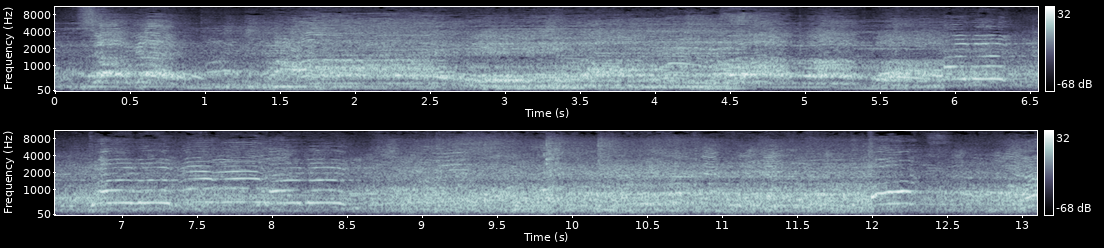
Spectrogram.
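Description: A crowd of young people shouts and cheers loudly in a large echoing arena.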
